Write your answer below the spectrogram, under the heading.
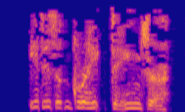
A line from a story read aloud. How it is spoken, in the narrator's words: he moaned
